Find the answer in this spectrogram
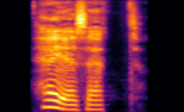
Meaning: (verb) 1. third-person singular indicative past indefinite of helyez 2. past participle of helyez; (noun) place winner
- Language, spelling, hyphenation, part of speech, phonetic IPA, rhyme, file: Hungarian, helyezett, he‧lye‧zett, verb / noun, [ˈhɛjɛzɛtː], -ɛtː, Hu-helyezett.ogg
